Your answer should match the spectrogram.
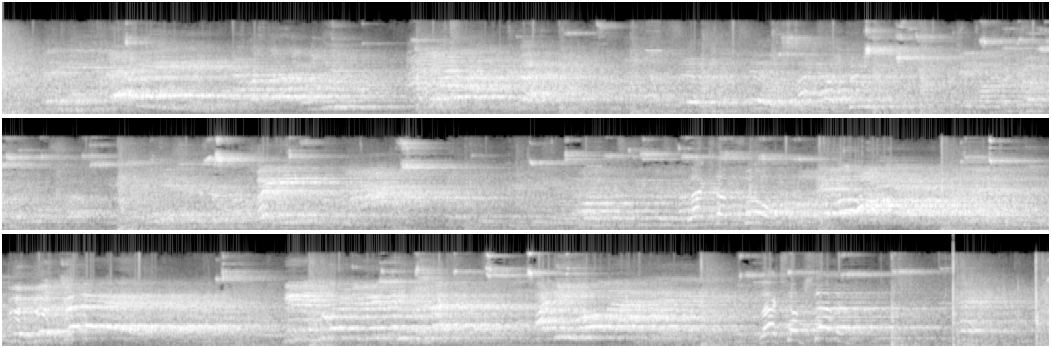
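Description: A basketball bouncing on a hardwood gym floor as it is dribbled and passed in a pickup game, over players' voices calling out across the gym.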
